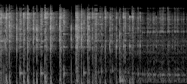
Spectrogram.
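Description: Dice rattle rapidly inside a glass tumbler, a dense run of bright clicking and clattering taps for about two seconds, with no voices.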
